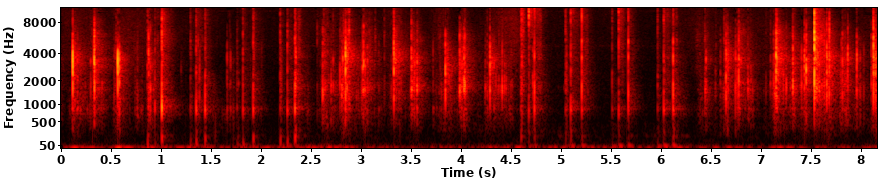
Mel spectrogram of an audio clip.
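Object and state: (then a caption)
Plastic tub tapped with fingertips. A medium, hollow black plastic supplement tub with a lid and label is held in one hand and tapped on its side with the fingertips. The result is a steady stream of quick, dry, bright taps with a crinkly texture that stop almost instantly, in an uneven pattern of bursts and pauses.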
